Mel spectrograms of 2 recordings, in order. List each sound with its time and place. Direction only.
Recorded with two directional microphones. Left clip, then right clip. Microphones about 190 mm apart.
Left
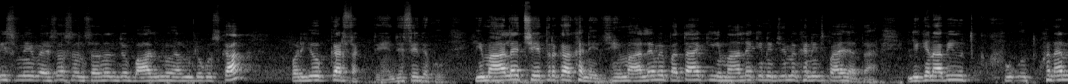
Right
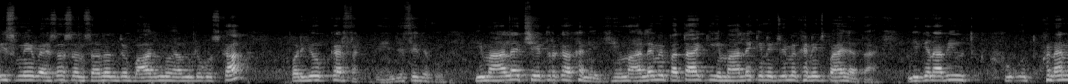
0.0 s a man's voice: 5° left (ahead or behind); by 5.8 s 30° left (ahead or behind)
6.2 s speech: 15° left (ahead or behind)
9.1 s speech: 25° left (ahead or behind)
10.4 s speech: 10° left (ahead or behind)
